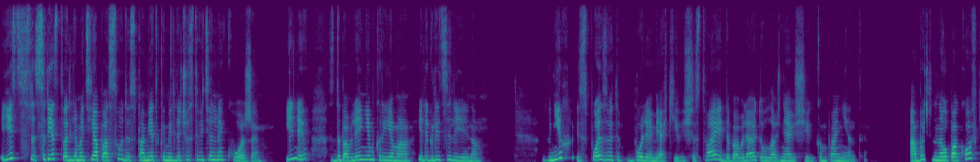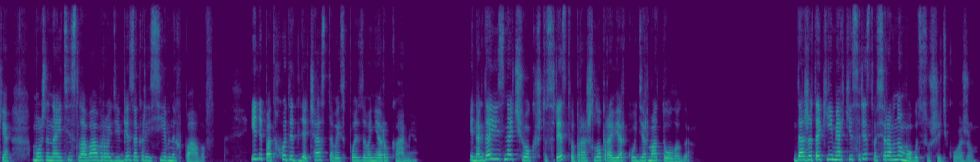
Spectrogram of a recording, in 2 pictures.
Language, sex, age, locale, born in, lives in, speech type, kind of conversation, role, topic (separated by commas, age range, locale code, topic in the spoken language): Russian, female, 35-39, ru-RU, Russia, Germany, read, expert-assistant, expert, Почему мыло смывает грязь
